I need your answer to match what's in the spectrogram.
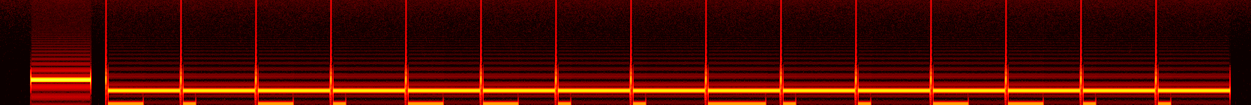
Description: Radio time signal (WWV, Colorado), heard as ticks, one a second.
